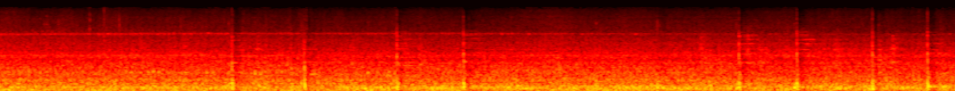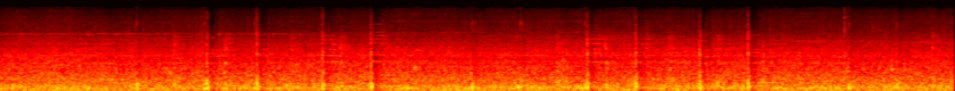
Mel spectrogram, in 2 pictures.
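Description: Diesel-hauled heritage train running: a steady rumble with frequent irregular clicks, and a faint high-pitched whine that fades out about halfway through.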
